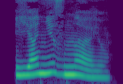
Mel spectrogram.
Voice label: Russian, Russian phrases for everyday conversation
